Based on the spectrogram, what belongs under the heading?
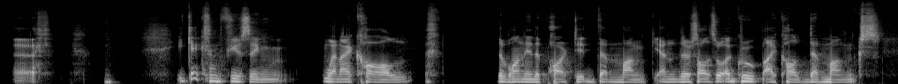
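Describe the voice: A man's voice at medium pitch with little pitch movement, a non-native accent, a slow pace, and long, frequent pauses.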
